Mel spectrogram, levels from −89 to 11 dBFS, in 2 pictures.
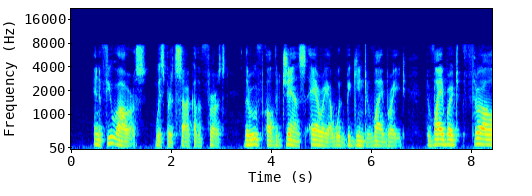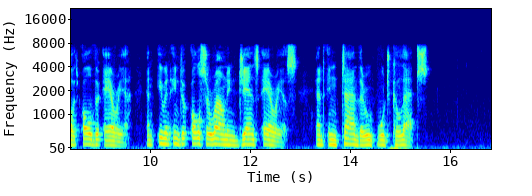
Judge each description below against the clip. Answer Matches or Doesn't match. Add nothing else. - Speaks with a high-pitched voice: Doesn't match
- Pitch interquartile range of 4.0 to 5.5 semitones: Doesn't match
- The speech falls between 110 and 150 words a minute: Matches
